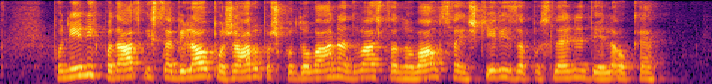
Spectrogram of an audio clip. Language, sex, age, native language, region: Slovenian, female, 50-59, Slovenian, Zasavska region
